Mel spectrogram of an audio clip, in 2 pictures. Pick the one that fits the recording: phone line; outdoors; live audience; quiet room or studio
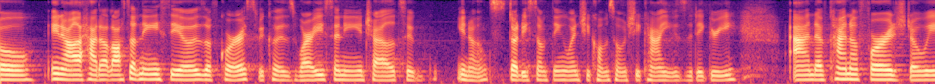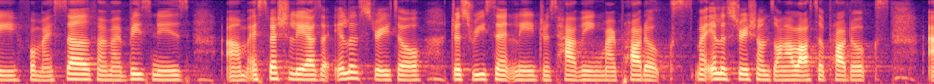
live audience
